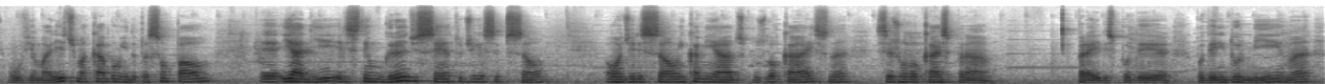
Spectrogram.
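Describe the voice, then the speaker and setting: A Brazilian man, a guest professor, explaining in an interview with frequent pauses and restarts. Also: mid-range voice, darkish tone, a little hiss or hum. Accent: Brazilian Portuguese. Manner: explanatory, many fillers and restarts.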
